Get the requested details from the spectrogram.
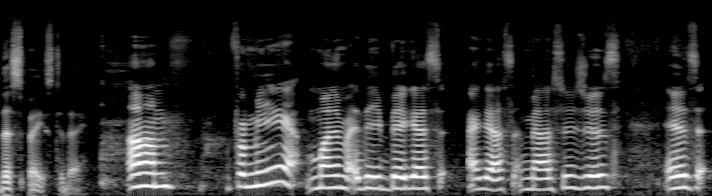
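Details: Man living with ALS who says his speech isn't great. Dysarthria (ALS).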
